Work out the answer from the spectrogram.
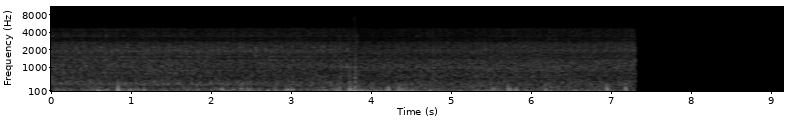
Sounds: inside a small room, Wind

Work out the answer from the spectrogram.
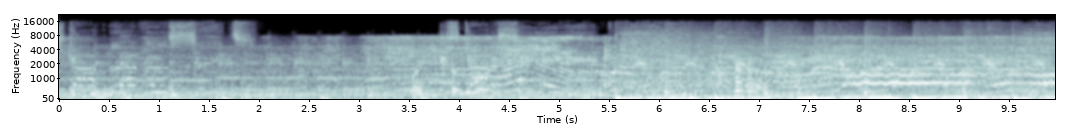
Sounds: Music, Speech

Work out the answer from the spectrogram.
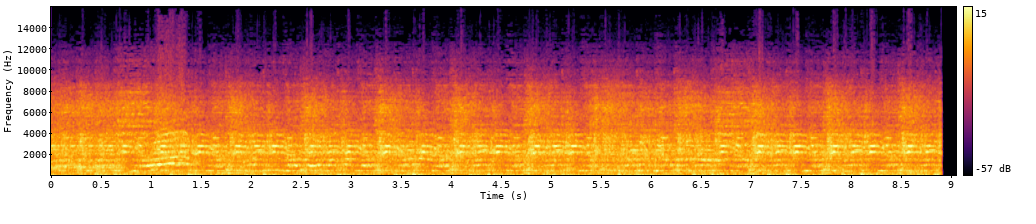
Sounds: Music, Techno, Electronic music, Soundtrack music

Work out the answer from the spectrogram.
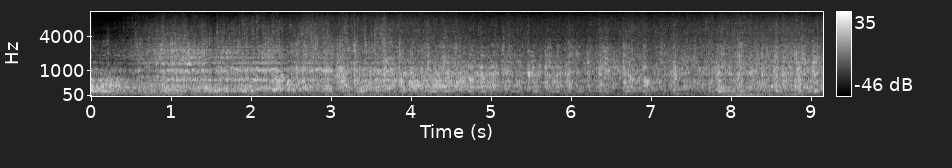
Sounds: Toilet flush, Water

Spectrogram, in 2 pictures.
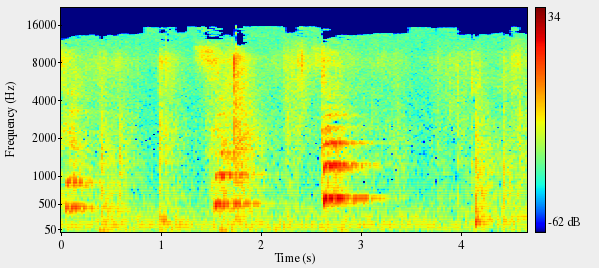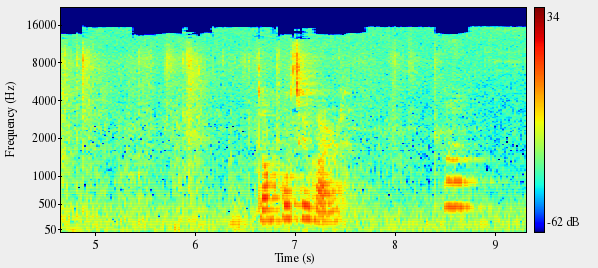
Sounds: Speech

